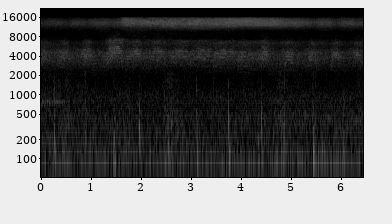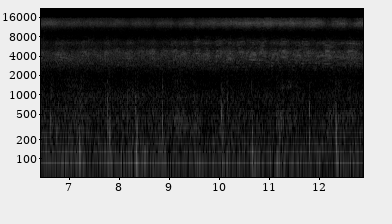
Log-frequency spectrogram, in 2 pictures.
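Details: Cicadas near Seonbawi on a clear, hot midsummer day, 1 August 2023, grown noticeably more numerous along a walking route; a dense, steady high-pitched buzzing drone fills the air while footsteps tick regularly underneath.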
